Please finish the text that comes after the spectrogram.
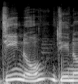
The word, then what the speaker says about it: Deeno: And we have Dino is spelled DEENO, and we have Don Jazzy himself on this particular jam called Waka Waka.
